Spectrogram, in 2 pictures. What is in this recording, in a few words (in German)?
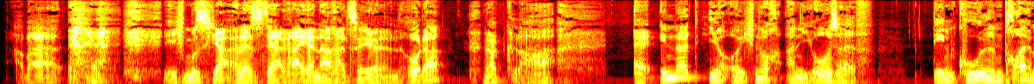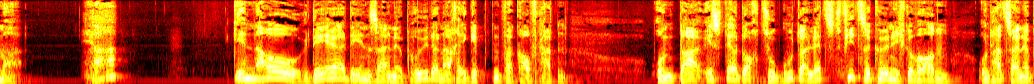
Erzaehler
